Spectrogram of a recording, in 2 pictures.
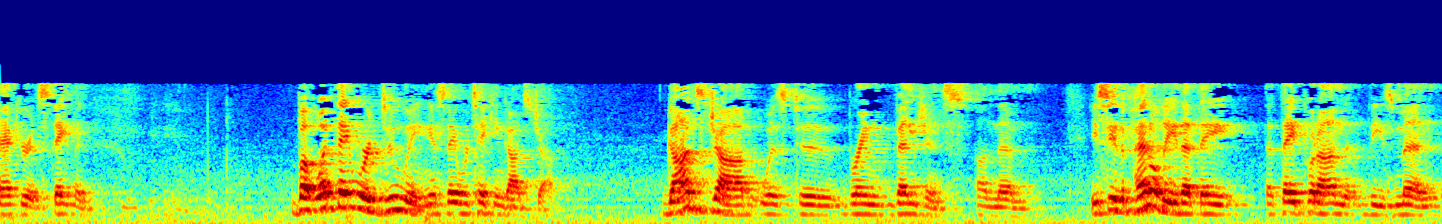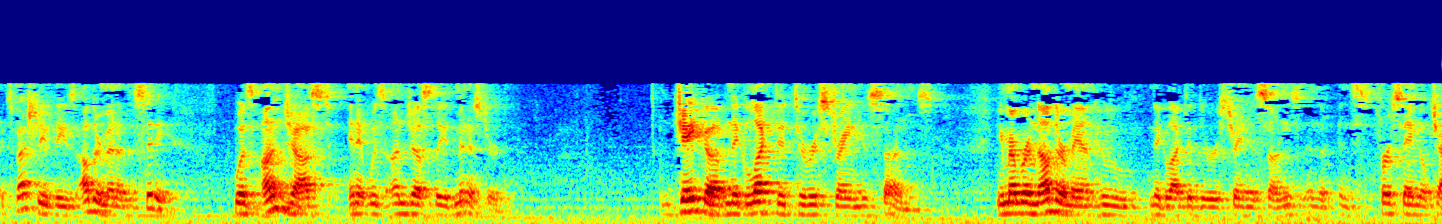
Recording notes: Preached at First Baptist Church of Hazel Park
